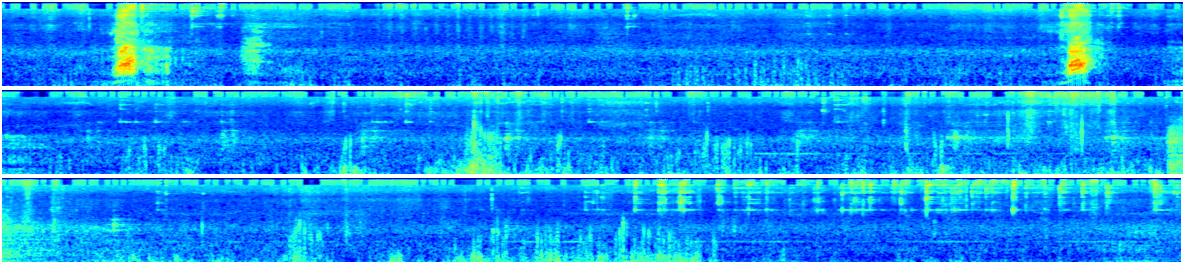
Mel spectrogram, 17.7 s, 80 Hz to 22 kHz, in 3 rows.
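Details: Shiba Inu puppies, five weeks old and born 25 February 2020, playing outdoors alongside adult Shibas; two sharp, high yips ring out several seconds apart over soft scuffling and rustling from the romping litter.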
